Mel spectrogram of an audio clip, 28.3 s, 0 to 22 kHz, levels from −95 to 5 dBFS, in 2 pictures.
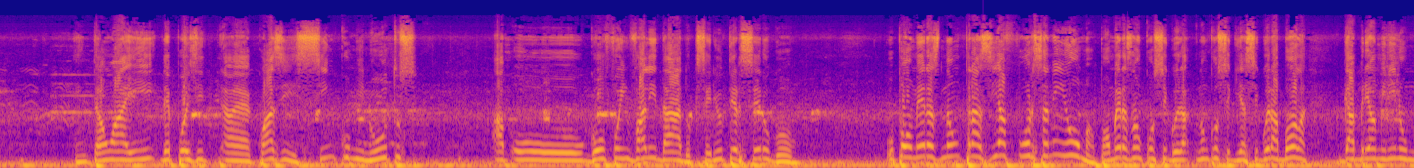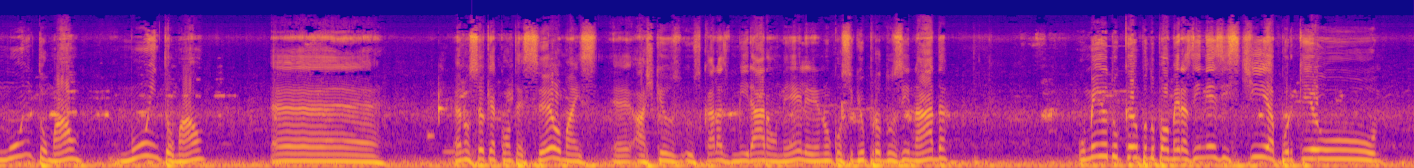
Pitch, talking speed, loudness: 115 Hz, 150 wpm, -15 LUFS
